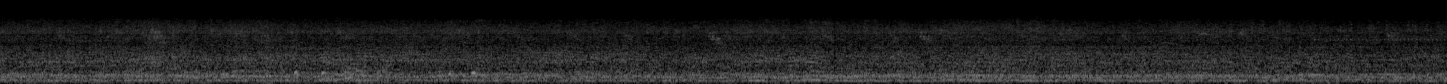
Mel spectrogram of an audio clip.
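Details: Bees swarm flowering willow in early spring in Europe, a continuous, low, thick droning hum of blended wingbeats, with faint rising and falling whines as single bees pass close.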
